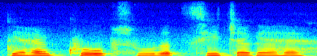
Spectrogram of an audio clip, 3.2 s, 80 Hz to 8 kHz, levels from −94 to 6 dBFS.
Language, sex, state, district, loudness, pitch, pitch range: Hindi, female, Uttar Pradesh, Saharanpur, -17 LUFS, 220 Hz, 200-235 Hz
